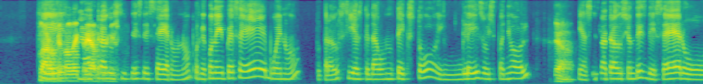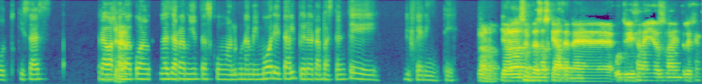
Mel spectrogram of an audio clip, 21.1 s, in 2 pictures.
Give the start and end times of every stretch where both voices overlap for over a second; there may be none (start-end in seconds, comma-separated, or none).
0.6-2.0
